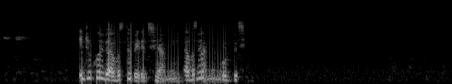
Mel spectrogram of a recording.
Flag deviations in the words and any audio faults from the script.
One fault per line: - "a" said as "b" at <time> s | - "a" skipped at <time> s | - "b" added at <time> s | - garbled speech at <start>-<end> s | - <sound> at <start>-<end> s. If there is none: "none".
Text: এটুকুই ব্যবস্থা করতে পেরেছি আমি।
- "করতে" skipped at 1.3 s
- garbled speech at 1.8-2.5 s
